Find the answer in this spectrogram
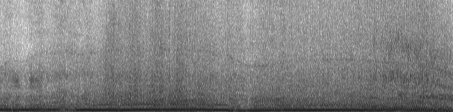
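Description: Drag car making a full-throttle pass: the engine pulls at high revs, the note dips at a gear change about three seconds in, then holds high again before falling away sharply near the end.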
